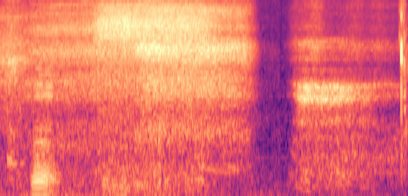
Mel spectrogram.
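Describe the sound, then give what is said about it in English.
Two long, breathy sniffs drawn in deeply through the nose by people trying to place a smell, one after the other with a short pause between, preceded by a brief vocal grunt. “Everyone take a sniff. Yeah, deep sniffs.”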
